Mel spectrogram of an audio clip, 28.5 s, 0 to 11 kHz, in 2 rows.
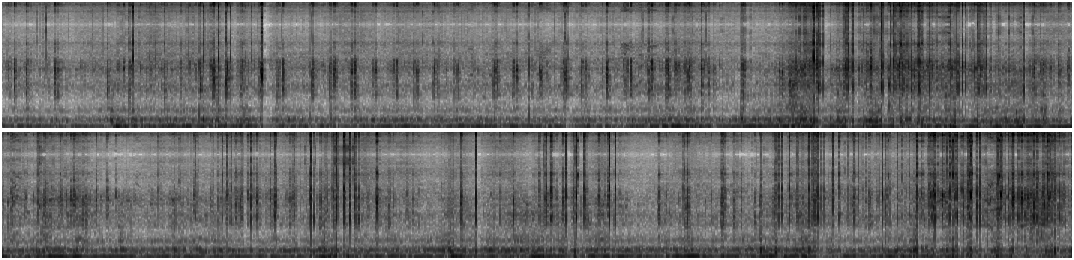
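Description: Wind buffeting a GoPro Hero2's microphone in its waterproof housing, over water rushing and splashing past a J80 sailboat's hull heeled in 14–16 knots of wind, with frequent small crackles and knocks. It grows louder from about ten seconds in.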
